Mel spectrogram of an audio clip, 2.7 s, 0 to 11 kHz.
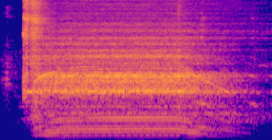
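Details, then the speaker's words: Moen GXP59c Pro garbage disposal newly installed in a sink that never had one, switched on with the STS-00SM air button: a sharp switch-on into a steady high whir for about two seconds, then a smooth wind-down; the disposal runs normally. "So, theory has it that if you hit this button, it'll come on. So if you hear a big whir, let me know."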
